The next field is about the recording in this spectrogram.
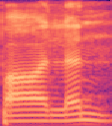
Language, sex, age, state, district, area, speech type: Hindi, male, 18-30, Madhya Pradesh, Harda, rural, read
